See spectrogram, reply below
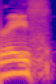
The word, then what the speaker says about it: Ralph: It's spelled R-A-L-P-H. That's Ralph. – Yeah. Rafe.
